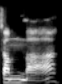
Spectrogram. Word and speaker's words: samma: One is samma and one is sama. They've only got one vowel. And that's why it's really important when you do pronounce Pali, sometimes to avoid misunderstanding, you accent perhaps the vowel or not, or if it's a double consonant, you pronounce it, because otherwise there can be a lot of misunderstanding.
